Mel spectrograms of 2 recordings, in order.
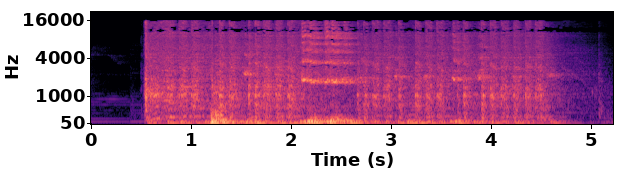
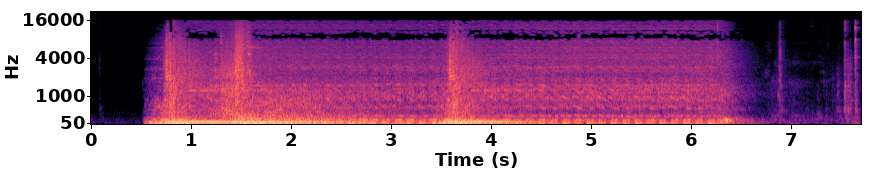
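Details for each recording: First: BMW E30 M3 with swapped S54 engine, first start attempt: starter cranks steadily about four seconds with no firing; injectors not firing because the 30A fuel injection fuse was blown, later replaced. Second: BMW E30 M3 with swapped S54 engine, fluids filled and electronics not yet connected, first turn-over test: even cranking at roughly three compression beats a second for about six seconds, no firing, no grinding, turning over cleanly.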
